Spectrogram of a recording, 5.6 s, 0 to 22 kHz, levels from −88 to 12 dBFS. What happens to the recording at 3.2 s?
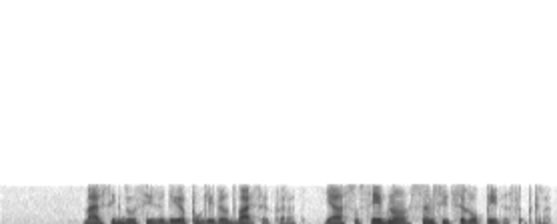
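For about 60 ms, from 3.16 to 3.22 s, the real background drops out and is replaced by a flat, steady hiss that switches in and then out again. That is AMR comfort noise: the mobile codec's voice activity detector judged this stretch silent and stopped sending speech frames, so the receiver filled the gap with synthetic noise built from a rough estimate of the background's level and spectrum, which stays inside the narrowband 4 kHz limit.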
